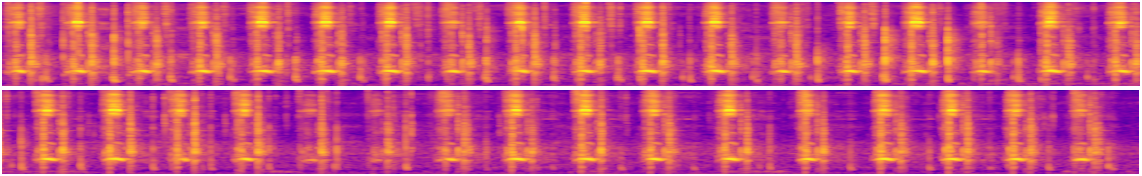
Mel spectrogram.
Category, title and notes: Sound effects > Objects / House appliances
A cartoon bike pump.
